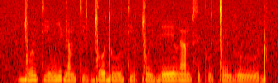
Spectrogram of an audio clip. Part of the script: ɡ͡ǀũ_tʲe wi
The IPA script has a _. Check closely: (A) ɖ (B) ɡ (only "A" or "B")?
A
